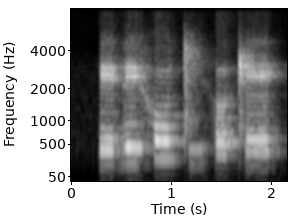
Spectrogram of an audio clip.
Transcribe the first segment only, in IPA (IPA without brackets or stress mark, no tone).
e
